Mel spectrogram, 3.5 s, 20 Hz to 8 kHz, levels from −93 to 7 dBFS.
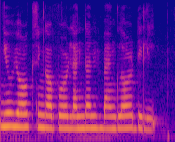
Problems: low volume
